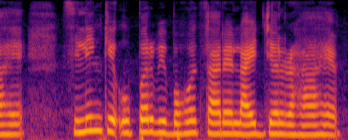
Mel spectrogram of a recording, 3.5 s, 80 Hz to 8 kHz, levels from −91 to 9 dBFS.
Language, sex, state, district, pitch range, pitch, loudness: Hindi, female, Arunachal Pradesh, Papum Pare, 210-240 Hz, 220 Hz, -14 LUFS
